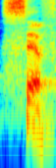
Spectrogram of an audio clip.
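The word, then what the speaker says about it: chef: होता है तो देखिए जहां भी आपको सी एच e ए दिखाई दे यानी सी एईएफ यह क्या पढ़ता है सेफ अब इसको चेफ नहीं कहेंगे सेफ शफ क्या होता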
